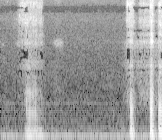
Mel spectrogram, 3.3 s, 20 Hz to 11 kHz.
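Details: Maria, a 12-year-old fawn female senior pug in Japan, recorded at 23:00 in November 2022: a short nasal, tonal whine with stacked harmonics, then a pause and three low, rough snorting grunts close together, in a quiet indoor room.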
